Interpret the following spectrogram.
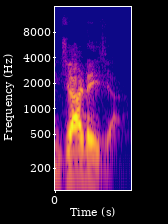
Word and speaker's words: Jadeja: Chia yeah I think it's not that excited oh no no no but for overseas commented Jadeja is the most difficult word to pronounce but it's actually jaja jaja correct correct it's easy and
